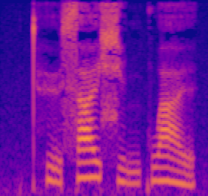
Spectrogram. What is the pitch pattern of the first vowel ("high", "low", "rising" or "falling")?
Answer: low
